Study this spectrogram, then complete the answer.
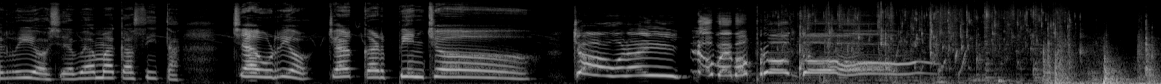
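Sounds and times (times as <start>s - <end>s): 
speech: 0.0s - 9.7s
water running from a tap: 7.5s - 11.6s.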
